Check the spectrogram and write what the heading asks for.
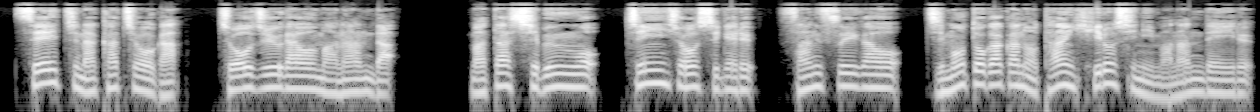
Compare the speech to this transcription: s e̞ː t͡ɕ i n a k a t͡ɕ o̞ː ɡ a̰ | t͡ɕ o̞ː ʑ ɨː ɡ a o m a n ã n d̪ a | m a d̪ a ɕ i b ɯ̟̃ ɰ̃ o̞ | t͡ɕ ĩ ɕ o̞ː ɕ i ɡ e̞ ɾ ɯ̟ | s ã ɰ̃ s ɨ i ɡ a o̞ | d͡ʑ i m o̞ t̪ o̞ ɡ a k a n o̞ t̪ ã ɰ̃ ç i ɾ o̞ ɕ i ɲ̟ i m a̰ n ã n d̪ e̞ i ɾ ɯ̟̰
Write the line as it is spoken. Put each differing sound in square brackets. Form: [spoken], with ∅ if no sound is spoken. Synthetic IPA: s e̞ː t͡ɕ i n a k a t͡ɕ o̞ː ɡ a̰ | t͡ɕ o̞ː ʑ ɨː ɡ a o m a n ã n d̪ a | m a [t̪] a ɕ i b ɯ̟̃ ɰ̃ o̞ | t͡ɕ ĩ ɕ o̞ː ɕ i ɡ e̞ ɾ ɯ̟ | s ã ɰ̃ s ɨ i ɡ a o̞ | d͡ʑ i m o̞ t̪ o̞ ɡ a k a n o̞ t̪ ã ɰ̃ ç i ɾ o̞ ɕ i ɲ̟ i m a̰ n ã n d̪ e̞ i ɾ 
